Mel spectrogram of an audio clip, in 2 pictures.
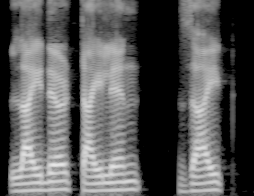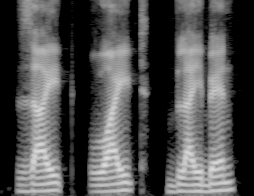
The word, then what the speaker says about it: leider: Next up, we have the very important combination of A and E, or E and I. The pronunciation will be I. So we'll say as in my, leider, teilen, seid, seid, white, bleiben, und Zeitung.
